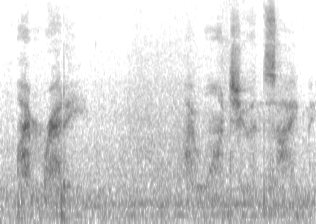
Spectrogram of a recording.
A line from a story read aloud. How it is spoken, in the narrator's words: you whispered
